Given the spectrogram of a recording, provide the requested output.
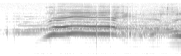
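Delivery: high, loud celebratory woo; excited whoop. Real, not acted. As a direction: cheer the champagne pop. Cheering the champagne pop.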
